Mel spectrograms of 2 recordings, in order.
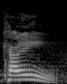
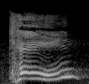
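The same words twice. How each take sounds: First: The name is said with Hebrew pronunciation. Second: The name is said with English pronunciation. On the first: "but it would be in this Hebrew, it would be Cain" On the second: "How we pronounce it in English"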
